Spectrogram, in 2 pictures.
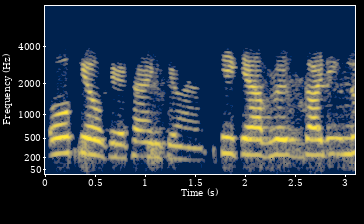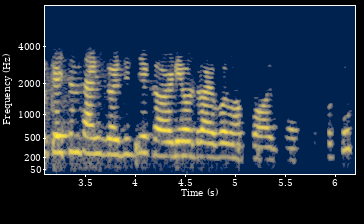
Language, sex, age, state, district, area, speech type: Urdu, female, 18-30, Uttar Pradesh, Gautam Buddha Nagar, rural, conversation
